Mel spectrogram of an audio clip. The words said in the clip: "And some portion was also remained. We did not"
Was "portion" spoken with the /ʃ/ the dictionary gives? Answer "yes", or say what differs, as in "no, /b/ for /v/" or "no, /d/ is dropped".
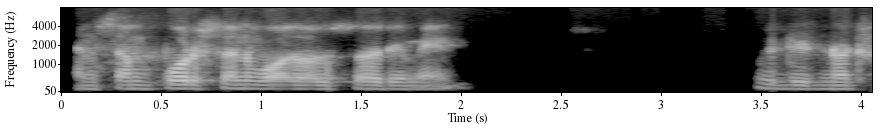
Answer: no, /s/ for /ʃ/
